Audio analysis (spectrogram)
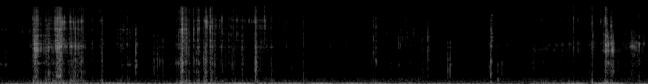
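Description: A solid pale green rectangular bar of dry soap held in the hand is scraped and carved with a metal utility knife blade, curling off shavings. Dry, bright scraping and crinkly tearing strokes come in bursts, with quiet pauses between them.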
